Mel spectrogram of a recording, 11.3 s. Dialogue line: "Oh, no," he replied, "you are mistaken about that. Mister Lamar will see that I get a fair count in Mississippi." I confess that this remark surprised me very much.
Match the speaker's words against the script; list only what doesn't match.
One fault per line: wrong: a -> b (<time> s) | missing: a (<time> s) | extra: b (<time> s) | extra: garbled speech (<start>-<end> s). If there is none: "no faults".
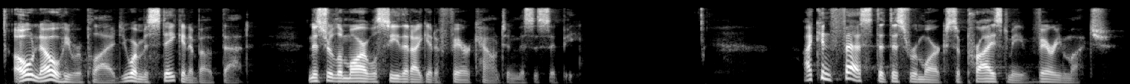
no faults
